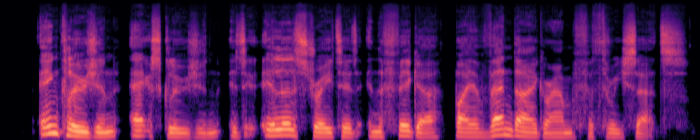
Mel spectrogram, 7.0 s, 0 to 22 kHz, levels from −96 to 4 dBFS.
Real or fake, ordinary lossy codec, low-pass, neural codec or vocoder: fake; none; 19.8 kHz; vocoder, 44.1 kHz, 128 mel bands, Pupu-Vocoder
